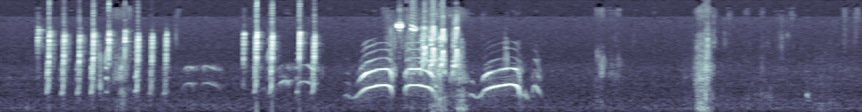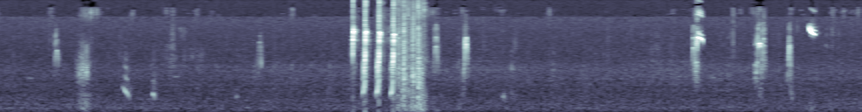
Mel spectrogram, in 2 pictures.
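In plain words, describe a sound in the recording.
Small birds chirp and call close by.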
